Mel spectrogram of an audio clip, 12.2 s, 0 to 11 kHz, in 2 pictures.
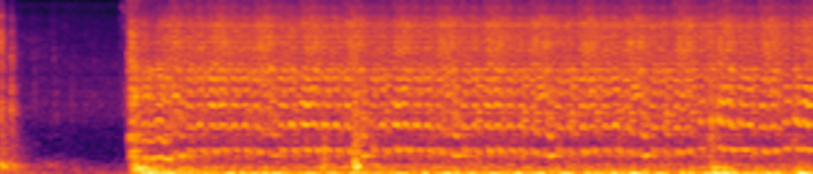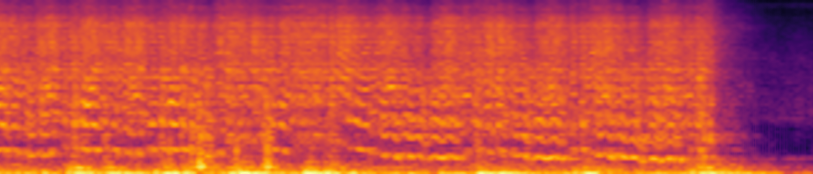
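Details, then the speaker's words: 1963 Chevrolet Impala after an ignition tune-up with a new bigger coil and a charger on the battery; long labouring crank about three turns a second that never catches; battery gets weak fast, owner suspects a battery or alternator problem. "Eh, don't sound much better. Yeah, and that battery gets weak fast."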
